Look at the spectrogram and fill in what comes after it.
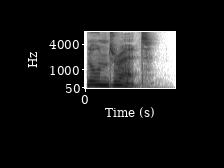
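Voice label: "launderette", British English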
